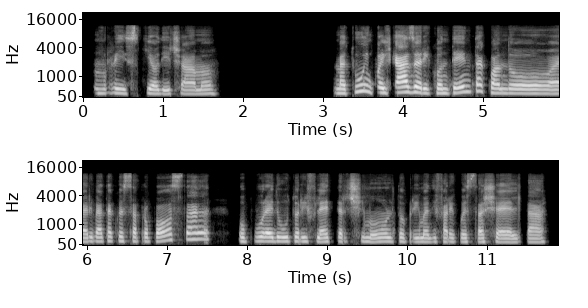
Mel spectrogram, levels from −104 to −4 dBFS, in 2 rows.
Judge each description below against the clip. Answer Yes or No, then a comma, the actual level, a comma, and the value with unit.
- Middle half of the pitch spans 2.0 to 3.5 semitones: Yes, narrow, 2.4 semitones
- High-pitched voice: Yes, high, 195 Hz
